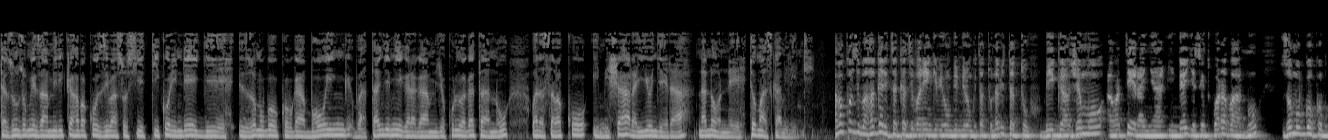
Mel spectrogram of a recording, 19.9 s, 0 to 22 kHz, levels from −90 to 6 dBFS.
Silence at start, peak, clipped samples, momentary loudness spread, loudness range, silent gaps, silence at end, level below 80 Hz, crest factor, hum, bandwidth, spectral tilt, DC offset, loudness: 0 s; -14 dBFS; under 0.1%; 5 LU; 3 LU; none; 0 s; -56 dBFS; 14 dB; none; 8.8 kHz; -5.5 dB/octave; under 0.1%; -29 LUFS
